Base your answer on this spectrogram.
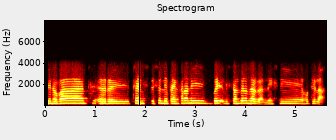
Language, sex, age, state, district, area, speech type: Bodo, male, 18-30, Assam, Kokrajhar, rural, conversation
